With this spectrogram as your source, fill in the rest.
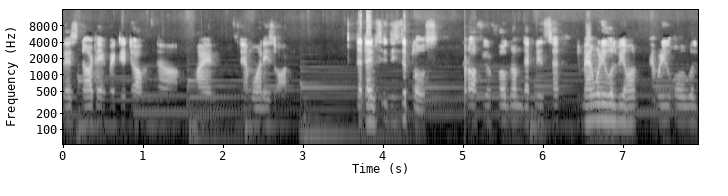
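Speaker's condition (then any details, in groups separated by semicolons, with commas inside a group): No condition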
